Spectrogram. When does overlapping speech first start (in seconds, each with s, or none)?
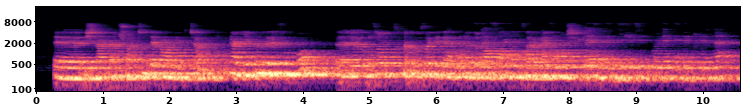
6.1 s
